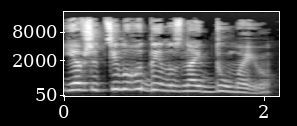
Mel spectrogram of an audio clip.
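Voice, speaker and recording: A spirited teenage girl, as a woman reads her in an audiobook. She fires off brisk, doubtful questions. Her voice sits a bit high. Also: animated, a little mellow. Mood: insistent. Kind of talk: audiobook character reading.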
